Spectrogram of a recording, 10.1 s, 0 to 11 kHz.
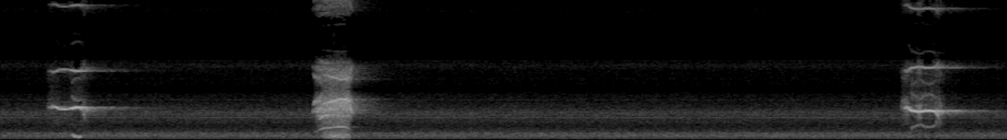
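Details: Great horned owls near an eagle nest at night, gone on alert at 9:46 pm: three separate short calls with rising and falling harsh, whistled notes spaced several seconds apart, with steady background hiss.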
